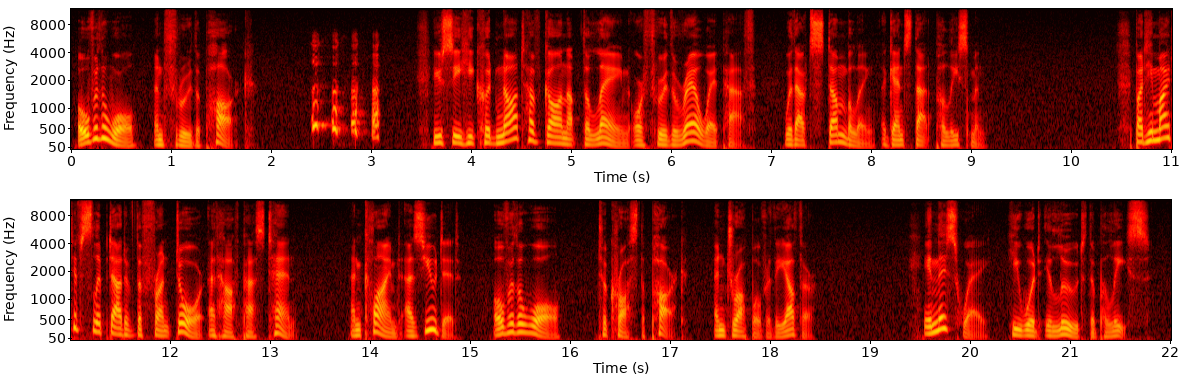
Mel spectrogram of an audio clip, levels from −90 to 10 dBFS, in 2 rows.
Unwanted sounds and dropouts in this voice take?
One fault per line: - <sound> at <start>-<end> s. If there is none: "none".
- laugh at 2.4-3.1 s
